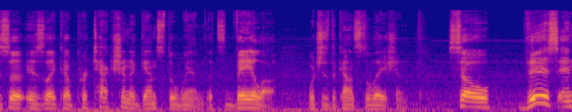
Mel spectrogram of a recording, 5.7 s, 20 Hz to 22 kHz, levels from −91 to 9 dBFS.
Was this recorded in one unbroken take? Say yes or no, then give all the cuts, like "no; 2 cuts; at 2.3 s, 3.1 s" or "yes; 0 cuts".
no; 2 cuts; at 2.0 s, 4.3 s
